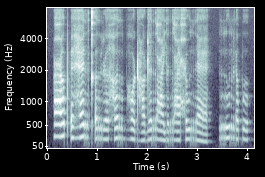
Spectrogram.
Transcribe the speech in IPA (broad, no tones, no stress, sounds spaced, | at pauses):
ʕ ʌ pʼ ɛ ɦ æ r kʼ ʌ r ɭ ɜ h ʌ r bʱ ɔ ɖʱ ɑ ɖ ɜ r ʕ æ j ə r ʕ æ ħ u r æ | r u r ɽ ʌ p ʊ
